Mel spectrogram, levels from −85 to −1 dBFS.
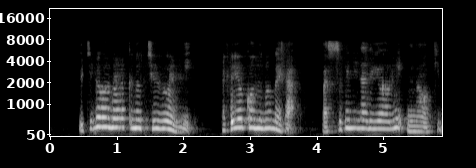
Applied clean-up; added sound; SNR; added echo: neural mask model DeepFilterNet 3.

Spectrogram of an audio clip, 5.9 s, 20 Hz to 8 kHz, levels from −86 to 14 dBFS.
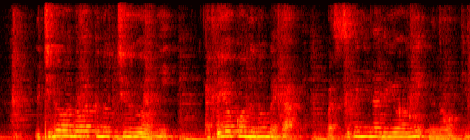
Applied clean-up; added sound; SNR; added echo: none; Fireworks; 20 dB; reverberation time 0.5 s.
